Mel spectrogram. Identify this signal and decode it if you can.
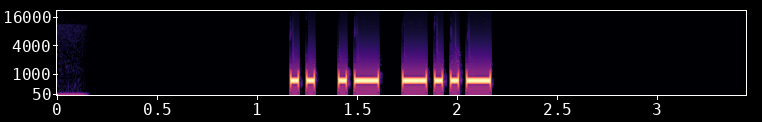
Morse code, heard as a keyed tone, about 30 wpm, 700 Hz. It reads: IAX
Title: USA Call Sign Postfixes - 3 Letters 30wpm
